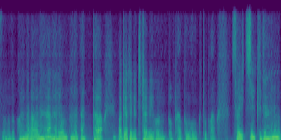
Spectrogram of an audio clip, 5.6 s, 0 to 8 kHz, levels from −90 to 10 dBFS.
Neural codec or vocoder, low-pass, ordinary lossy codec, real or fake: codec, 16 kHz, 0.5 kbps, FreqCodec, smaller model; 7.2 kHz; Opus, 64 kbps; fake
